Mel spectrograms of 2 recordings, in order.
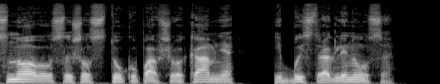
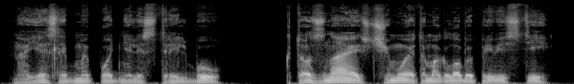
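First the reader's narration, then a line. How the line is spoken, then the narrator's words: Whispered. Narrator (Russian): шепотом сказал Роберт Джордан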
